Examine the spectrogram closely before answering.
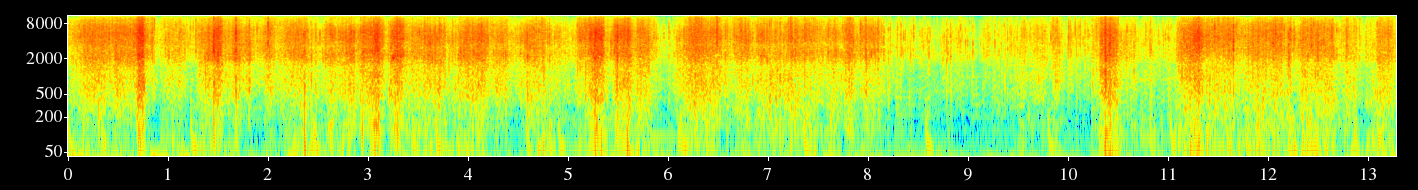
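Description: Plastic packaging crinkling and rustling as a parcel is unwrapped by hand, with sharper crackles now and then.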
